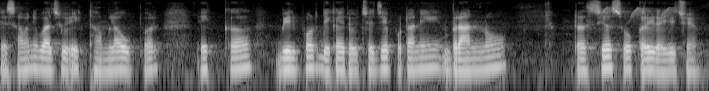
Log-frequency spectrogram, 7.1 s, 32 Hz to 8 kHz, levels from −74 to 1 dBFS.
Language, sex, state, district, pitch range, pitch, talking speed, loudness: Gujarati, male, Gujarat, Valsad, 110-120 Hz, 115 Hz, 170 wpm, -20 LUFS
